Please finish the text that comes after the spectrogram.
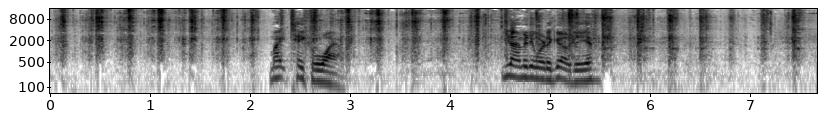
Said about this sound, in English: Now, I know uh, you're thinking, well, can you make an alarm clock by just shaking all the pieces in the bag?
